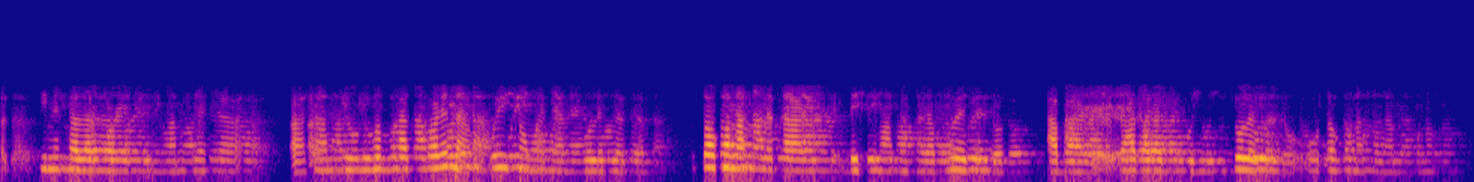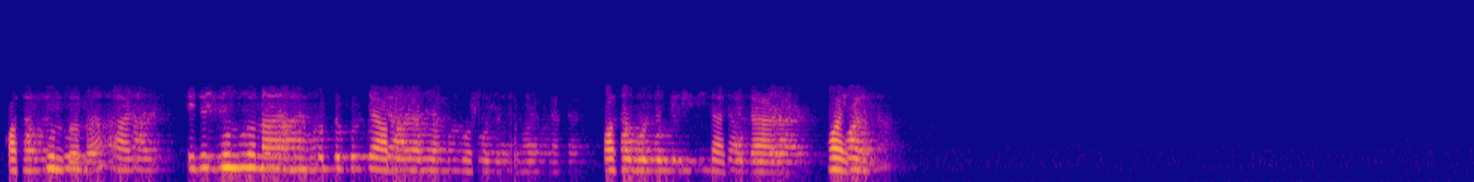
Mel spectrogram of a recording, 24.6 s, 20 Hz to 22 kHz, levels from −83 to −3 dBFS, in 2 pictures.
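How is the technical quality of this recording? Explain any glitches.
The quality is poor: the speech carries a strong uncancelled echo and plainly audible phone-codec damage throughout, plus two brief dropouts.

Echo with no canceller runs through the whole clip. The far end's loudspeaker feeds its microphone and nothing removes it, so each phrase returns roughly 150 ms later, about 6 dB down and thinner. On a waveform every burst has a trailing shadow. A spectrogram shows each syllable repeated at a lower level just behind itself.

The GSM full-rate codec is present throughout. Its pulse-driven vocal-tract model gives a gravelly, buzzy roughness, and the sound fits the 13 kbps full-rate coder. On a spectrogram, energy sits between 200 Hz and 3.4 kHz, with nothing above and smeared harmonics within.

Lost GSM frames occur at 1.22–1.27 s and 16.52–16.59 s, each about 40 ms, which fits two dropped frames. 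The last good frame is repeated, so the sound freezes into a short metallic ring. The spectrogram shows a flat, smeared block, and the waveform shows a repetitive stretch.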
